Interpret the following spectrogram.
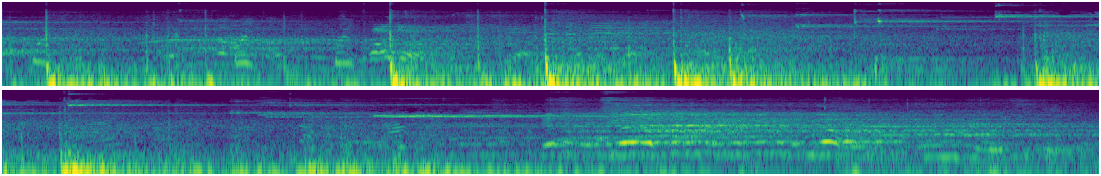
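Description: Basketball bouncing on a wooden gym floor during play, a handful of irregular thuds, with short high squeaks of sneakers on the floor and players calling out, a voice louder near the end.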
